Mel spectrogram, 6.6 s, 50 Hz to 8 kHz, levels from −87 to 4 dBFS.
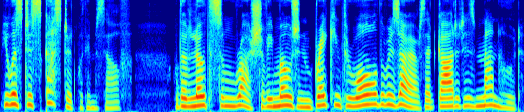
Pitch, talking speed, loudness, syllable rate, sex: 210 Hz, 185 wpm, -18 LUFS, 5.5 syllables/s, female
